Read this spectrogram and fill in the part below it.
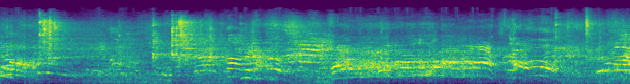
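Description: Bodies thud against a metal barrier.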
